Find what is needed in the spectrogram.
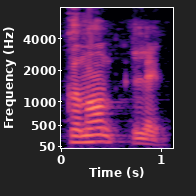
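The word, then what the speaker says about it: cmdlet: suivent la même syntaxe les commandes powerersell se nomment CMD let et on les prononce commande let sachez que vous avez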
